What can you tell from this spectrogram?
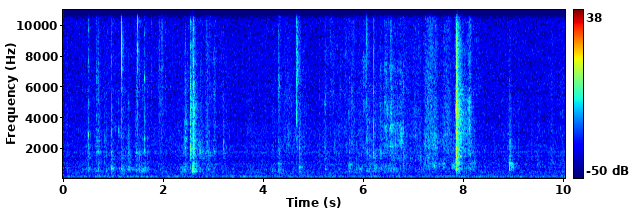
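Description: Cardboard processor retail box being opened by gloved hands, its inner card tray slid out: rustling and scraping of card with a few sharp taps, the loudest near the end as the tray is set down on the table.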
